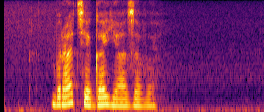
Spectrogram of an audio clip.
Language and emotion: Russian, neutral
